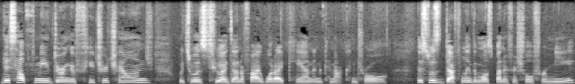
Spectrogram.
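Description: A woman's ordinary speaking voice at medium pitch, with an American accent, on a very clean recording with a silent background. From Western New York. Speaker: community member. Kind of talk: testimony.

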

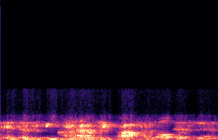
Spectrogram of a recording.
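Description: Noticeable background noise and audible room echo surround a man whose high-pitched voice holds a monotone, flat intonation. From Tibet. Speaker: impact investor. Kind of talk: panel discussion.

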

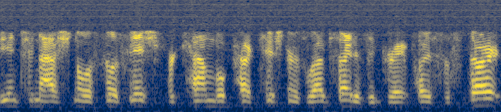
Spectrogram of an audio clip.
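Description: In a Western Canadian accent, a man speaks with monotone, flat intonation. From Okanagan, British Columbia, Canada. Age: 30s. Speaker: health and wellness practitioner. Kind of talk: interview. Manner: hesitant, many fillers.

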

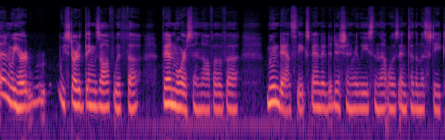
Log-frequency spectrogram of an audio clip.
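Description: A woman talks in a relaxed tone at medium pitch with ordinary pitch variation. The recording is very clean, with a silent background. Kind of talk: community radio DJ patter between songs, introducing and back-announcing tracks.

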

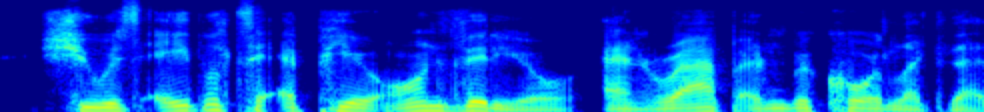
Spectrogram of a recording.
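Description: In an Arabic accent, a man speaks at a moderate pace with lively intonation, in a dry, close sound with no echo and a quiet background. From Saudi Arabia (Jeddah). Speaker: hip hop radio host and producer. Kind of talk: interview conversation. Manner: loud; animated.

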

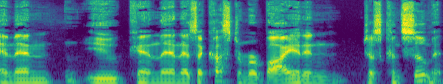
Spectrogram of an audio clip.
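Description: A man's medium-pitched voice with an American accent at a fairly slow pace, on a very clean recording with a silent background. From US South. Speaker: retired tech executive, board member. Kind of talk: interview. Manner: halting, many fillers.

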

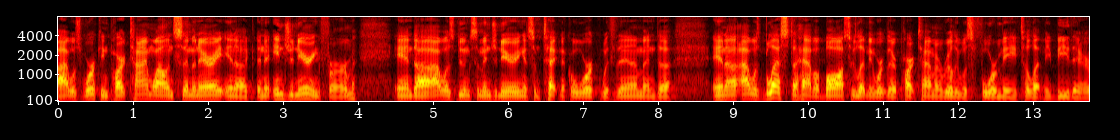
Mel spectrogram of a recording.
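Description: A man with a Southern US accent at a medium pitch, fairly quick in pace, with fairly even intonation. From US South, Charlotte. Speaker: pastor. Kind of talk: sermon.

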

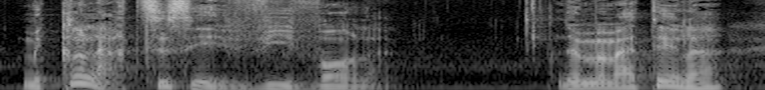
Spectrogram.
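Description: A man talks at a moderate speed. The recording behind him is very clean and the background silent. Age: 40s. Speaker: radio host. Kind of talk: casual radio talk.

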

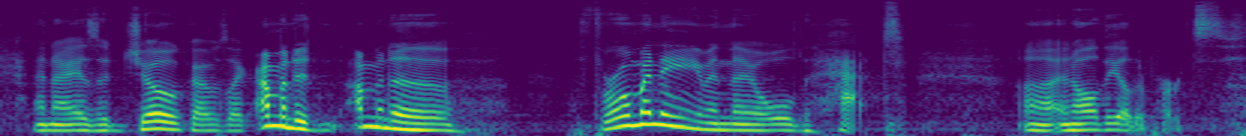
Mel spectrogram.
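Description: A woman has an unremarkable speaking voice with a fairly low pitch. She talks at a fairly quick pace with lively intonation. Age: 30s. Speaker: writer and comedian. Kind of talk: casual chat. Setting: studio in a hotel lobby.

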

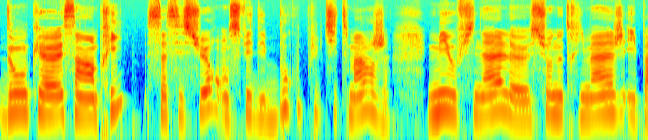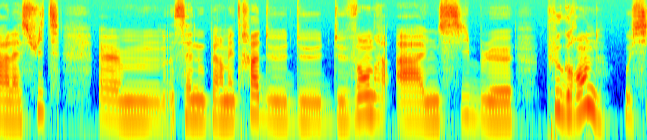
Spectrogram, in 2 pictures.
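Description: A woman talks very slowly at a medium pitch. Her pitch shows ordinary variation. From Alsace, France (Mulhouse). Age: 20s. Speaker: start-up co-founder. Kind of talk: interview.

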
